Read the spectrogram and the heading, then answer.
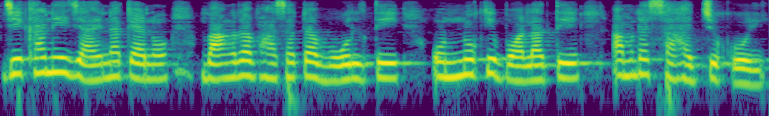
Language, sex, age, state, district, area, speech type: Bengali, female, 45-60, West Bengal, Nadia, rural, spontaneous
